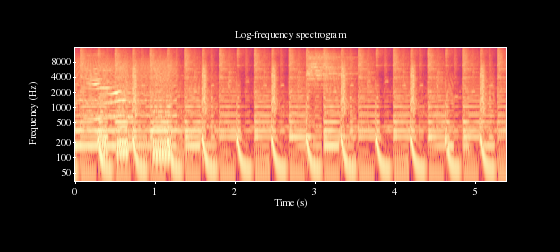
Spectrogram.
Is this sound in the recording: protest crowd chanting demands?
no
